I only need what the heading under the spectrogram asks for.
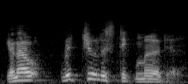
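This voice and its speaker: An actor playing a bitter, obsessive middle-aged retired policeman in a radio drama, forceful and sardonic. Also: high-pitched, very animated, moderate pace, breathy edge, lo-fi sound, exaggerated voice. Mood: grim, insistent.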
